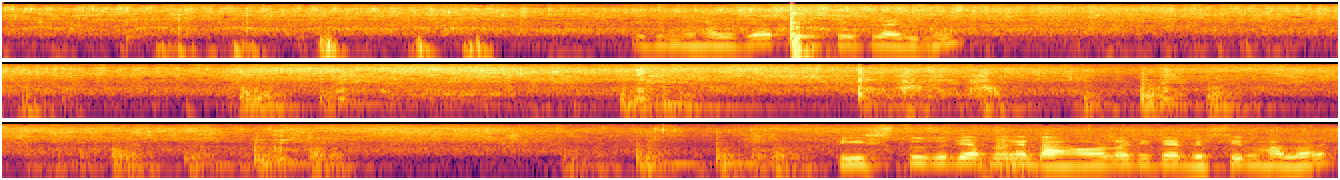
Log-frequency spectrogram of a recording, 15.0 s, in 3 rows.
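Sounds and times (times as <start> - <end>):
chicken sizzling in hot oil: 0.0 - 15.0
metal spatula scraping a pan: 5.8 - 14.3.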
